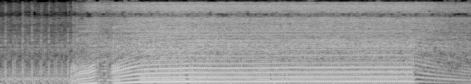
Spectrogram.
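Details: Traded-in chainsaw with a broken, loose handle and blown vibration dampener bushing, started on choke with primer: quick pull-start, revs rise to a clean, steady buzz, then it shuts off. Its on-off switch is disconnected. Starts easily; normal running.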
